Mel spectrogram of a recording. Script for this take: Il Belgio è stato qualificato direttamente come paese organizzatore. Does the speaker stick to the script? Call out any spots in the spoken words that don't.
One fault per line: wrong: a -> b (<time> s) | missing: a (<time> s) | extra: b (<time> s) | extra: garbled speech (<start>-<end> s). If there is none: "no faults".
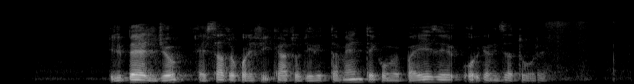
no faults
